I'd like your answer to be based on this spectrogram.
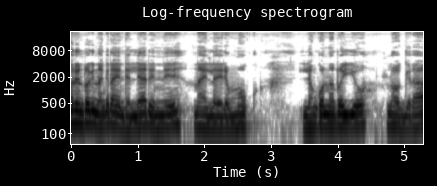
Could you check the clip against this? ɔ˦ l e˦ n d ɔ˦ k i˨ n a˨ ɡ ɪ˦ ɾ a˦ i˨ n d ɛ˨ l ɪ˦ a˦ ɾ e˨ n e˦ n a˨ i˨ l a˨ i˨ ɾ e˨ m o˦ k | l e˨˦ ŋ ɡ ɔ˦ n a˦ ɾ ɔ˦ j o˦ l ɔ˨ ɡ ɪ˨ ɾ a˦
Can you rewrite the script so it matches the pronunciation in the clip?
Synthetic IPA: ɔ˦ ɾ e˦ n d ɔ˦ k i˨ n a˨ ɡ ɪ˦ ɾ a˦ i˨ n d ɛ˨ l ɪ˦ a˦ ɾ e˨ n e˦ n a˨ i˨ l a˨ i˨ ɾ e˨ m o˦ k | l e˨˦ ŋ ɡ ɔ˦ n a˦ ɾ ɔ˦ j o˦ l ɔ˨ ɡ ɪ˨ ɾ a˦

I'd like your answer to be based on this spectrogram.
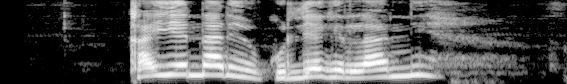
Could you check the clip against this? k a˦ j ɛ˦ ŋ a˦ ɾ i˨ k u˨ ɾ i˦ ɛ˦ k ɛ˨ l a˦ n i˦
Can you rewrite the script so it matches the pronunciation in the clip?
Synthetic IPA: k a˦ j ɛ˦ n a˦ ɾ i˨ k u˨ l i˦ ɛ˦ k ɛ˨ l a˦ n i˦

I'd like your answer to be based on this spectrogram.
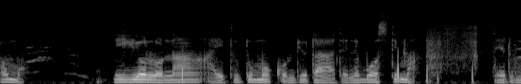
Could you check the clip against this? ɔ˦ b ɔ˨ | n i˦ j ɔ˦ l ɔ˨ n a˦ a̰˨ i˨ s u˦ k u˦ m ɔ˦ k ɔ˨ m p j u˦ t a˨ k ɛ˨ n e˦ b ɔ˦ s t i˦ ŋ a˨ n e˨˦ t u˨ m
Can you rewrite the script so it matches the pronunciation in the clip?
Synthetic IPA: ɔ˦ m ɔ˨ | n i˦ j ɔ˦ l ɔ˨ n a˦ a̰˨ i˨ t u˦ t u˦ m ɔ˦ k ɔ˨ m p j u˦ t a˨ t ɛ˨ n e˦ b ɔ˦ s t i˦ m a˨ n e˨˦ t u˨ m

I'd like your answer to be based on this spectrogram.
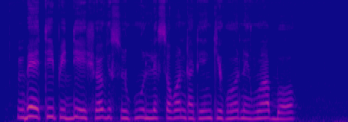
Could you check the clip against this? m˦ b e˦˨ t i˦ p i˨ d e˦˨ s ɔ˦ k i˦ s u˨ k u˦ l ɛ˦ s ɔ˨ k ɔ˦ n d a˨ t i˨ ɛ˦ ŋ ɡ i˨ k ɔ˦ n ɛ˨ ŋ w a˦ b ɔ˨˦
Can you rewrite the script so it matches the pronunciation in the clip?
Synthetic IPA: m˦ b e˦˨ t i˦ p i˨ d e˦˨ ʃ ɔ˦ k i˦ s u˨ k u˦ l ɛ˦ s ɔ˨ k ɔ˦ n d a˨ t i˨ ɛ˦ ŋ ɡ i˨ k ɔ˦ n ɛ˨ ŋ w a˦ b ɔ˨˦

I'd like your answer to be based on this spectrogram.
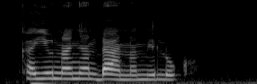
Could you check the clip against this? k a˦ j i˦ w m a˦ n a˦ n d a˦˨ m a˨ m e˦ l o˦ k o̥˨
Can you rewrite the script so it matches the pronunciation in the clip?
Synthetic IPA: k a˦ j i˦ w n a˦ ɲ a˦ n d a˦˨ n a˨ m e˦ l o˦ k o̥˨

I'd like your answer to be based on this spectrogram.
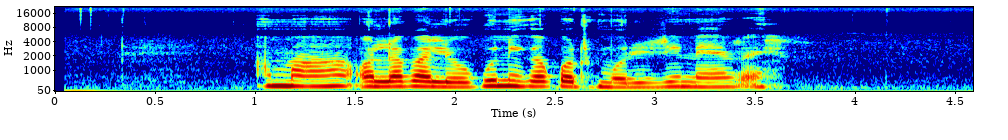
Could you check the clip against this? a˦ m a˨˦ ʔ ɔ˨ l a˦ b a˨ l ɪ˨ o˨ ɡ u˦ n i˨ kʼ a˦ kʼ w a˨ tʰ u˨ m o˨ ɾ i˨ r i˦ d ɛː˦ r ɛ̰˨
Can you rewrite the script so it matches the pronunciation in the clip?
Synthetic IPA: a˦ m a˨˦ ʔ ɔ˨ l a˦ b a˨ l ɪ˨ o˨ k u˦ n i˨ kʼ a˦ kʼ w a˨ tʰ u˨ m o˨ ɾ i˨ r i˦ n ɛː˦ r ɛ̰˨

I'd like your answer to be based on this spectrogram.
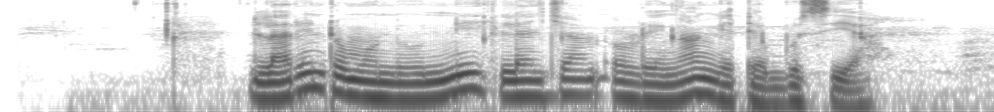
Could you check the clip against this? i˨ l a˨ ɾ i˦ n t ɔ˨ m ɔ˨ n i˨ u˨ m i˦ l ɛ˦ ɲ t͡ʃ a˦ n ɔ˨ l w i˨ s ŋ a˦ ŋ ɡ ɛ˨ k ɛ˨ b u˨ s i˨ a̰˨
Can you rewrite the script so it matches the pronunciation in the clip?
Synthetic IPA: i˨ l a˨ ɾ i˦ n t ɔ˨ m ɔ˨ n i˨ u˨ n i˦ l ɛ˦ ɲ t͡ʃ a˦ n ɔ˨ l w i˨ ŋ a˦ ŋ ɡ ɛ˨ t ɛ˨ b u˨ s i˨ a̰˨

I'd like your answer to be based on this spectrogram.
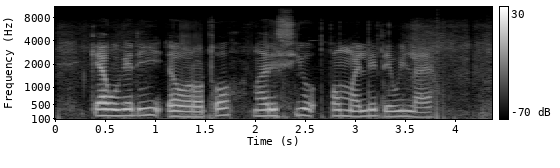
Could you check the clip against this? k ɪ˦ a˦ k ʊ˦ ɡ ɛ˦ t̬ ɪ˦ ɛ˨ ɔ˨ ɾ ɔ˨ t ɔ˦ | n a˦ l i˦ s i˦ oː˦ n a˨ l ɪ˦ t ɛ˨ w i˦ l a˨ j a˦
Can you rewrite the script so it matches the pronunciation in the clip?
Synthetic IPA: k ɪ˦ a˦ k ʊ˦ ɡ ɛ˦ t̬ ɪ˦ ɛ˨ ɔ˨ ɾ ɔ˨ t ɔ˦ | n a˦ ɾ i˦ s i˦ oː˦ m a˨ l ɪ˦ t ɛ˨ w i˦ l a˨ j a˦

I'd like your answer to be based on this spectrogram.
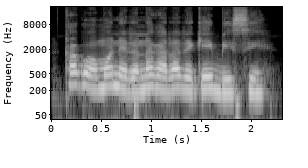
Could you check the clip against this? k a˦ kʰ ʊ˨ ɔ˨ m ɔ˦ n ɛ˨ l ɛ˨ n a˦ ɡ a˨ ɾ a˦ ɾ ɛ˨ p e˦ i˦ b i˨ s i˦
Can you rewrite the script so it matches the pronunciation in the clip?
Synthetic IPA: k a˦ k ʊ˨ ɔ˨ m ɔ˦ n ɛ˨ ɾ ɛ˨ n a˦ k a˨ ɾ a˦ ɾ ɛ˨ k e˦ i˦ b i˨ s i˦

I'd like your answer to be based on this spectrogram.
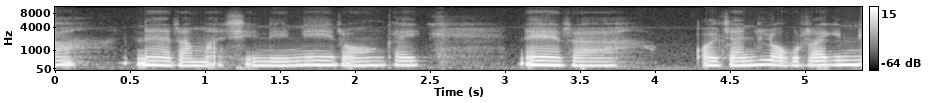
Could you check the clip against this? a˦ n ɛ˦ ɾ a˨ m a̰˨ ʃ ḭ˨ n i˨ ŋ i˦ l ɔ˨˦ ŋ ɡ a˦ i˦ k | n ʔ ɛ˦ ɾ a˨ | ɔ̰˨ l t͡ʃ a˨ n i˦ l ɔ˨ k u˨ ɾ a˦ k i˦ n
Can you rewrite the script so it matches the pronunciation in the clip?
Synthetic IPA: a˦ n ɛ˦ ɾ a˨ m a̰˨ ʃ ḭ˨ n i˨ n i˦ ɾ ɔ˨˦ ŋ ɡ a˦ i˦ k | n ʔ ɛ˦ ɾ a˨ | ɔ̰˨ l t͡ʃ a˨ n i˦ l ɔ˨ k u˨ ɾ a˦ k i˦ n

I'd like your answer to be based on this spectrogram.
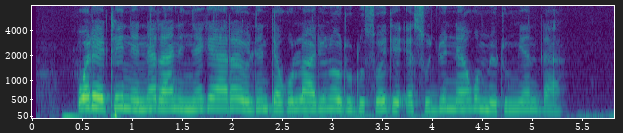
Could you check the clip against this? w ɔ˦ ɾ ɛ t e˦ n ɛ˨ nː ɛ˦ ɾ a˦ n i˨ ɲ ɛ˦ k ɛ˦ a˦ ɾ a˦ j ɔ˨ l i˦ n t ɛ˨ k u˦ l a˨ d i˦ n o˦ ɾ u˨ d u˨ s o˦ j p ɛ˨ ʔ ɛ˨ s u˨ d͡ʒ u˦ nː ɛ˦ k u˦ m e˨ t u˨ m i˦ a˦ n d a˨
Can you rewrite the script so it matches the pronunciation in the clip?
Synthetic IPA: w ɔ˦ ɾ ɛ t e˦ n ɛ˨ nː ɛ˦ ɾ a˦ n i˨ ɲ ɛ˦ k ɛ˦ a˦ ɾ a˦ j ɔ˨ l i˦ n t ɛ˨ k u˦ l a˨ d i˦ n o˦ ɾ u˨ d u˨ s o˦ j t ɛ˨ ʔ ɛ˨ s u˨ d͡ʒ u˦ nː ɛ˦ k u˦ m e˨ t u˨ m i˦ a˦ n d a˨

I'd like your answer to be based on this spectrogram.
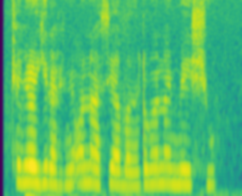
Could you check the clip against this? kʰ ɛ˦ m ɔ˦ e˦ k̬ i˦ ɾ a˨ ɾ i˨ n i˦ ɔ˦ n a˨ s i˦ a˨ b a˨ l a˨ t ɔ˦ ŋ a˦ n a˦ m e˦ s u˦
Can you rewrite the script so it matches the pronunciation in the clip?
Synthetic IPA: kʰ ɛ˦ ɲ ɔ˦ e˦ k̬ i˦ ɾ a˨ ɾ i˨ n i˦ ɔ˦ n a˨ s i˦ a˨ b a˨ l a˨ t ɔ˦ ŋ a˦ n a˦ m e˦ ʃ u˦

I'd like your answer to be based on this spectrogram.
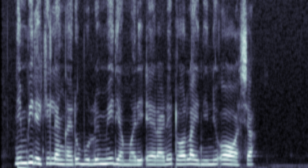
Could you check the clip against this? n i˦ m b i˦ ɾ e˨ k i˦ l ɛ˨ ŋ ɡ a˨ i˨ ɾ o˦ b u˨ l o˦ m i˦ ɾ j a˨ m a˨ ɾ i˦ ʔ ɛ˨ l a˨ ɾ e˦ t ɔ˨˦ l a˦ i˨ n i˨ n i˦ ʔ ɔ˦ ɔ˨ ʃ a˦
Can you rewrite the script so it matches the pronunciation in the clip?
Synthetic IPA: n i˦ m b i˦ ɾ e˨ k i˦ l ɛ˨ ŋ ɡ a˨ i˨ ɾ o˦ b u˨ l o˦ m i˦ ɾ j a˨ m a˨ ɾ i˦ ʔ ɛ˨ ɾ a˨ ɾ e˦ t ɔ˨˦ l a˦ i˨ n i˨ n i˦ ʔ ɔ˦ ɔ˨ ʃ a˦

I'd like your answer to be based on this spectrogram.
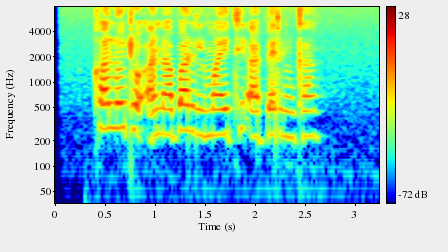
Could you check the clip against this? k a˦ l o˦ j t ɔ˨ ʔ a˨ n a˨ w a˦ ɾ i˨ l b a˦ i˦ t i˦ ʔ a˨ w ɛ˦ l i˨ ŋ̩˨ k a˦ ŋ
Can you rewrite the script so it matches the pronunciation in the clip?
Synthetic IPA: k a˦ l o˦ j t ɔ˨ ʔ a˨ n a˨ b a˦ ɾ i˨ l m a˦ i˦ t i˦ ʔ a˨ b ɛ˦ ɾ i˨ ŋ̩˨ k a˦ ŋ

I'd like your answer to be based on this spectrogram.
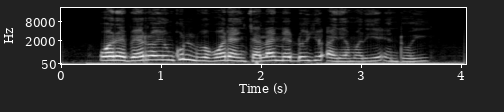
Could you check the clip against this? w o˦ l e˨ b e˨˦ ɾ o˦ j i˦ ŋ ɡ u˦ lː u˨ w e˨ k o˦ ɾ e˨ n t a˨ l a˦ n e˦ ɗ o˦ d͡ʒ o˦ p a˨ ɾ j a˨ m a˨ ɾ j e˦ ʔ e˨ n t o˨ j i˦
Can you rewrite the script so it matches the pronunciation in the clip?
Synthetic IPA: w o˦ ɾ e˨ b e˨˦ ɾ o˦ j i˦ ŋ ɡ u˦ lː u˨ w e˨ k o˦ ɾ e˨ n t͡ʃ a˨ l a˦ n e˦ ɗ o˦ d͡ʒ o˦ ʔ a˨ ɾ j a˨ m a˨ ɾ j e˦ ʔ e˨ n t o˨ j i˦

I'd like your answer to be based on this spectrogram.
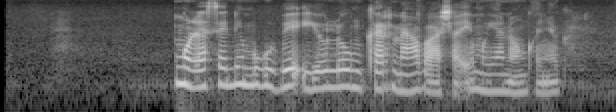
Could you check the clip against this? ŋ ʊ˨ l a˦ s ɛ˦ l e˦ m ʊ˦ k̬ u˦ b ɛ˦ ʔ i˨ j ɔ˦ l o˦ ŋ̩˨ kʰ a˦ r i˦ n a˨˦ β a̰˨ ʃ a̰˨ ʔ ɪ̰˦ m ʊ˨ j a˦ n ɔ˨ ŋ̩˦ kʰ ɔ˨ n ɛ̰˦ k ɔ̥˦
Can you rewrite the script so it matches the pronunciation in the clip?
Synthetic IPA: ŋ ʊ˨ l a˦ s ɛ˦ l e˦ m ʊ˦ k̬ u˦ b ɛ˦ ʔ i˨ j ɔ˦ l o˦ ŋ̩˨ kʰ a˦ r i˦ n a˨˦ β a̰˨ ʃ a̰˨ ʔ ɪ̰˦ m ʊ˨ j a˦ n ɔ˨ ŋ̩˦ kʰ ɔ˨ ɲ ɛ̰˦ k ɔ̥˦

